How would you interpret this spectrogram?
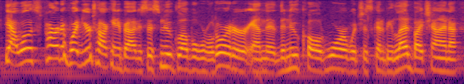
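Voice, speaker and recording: A woman's voice: on the low side, fast talker, darkish tone, soft background music. An American woman giving conversational, explanatory analysis as a guest in a broadcast news interview.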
